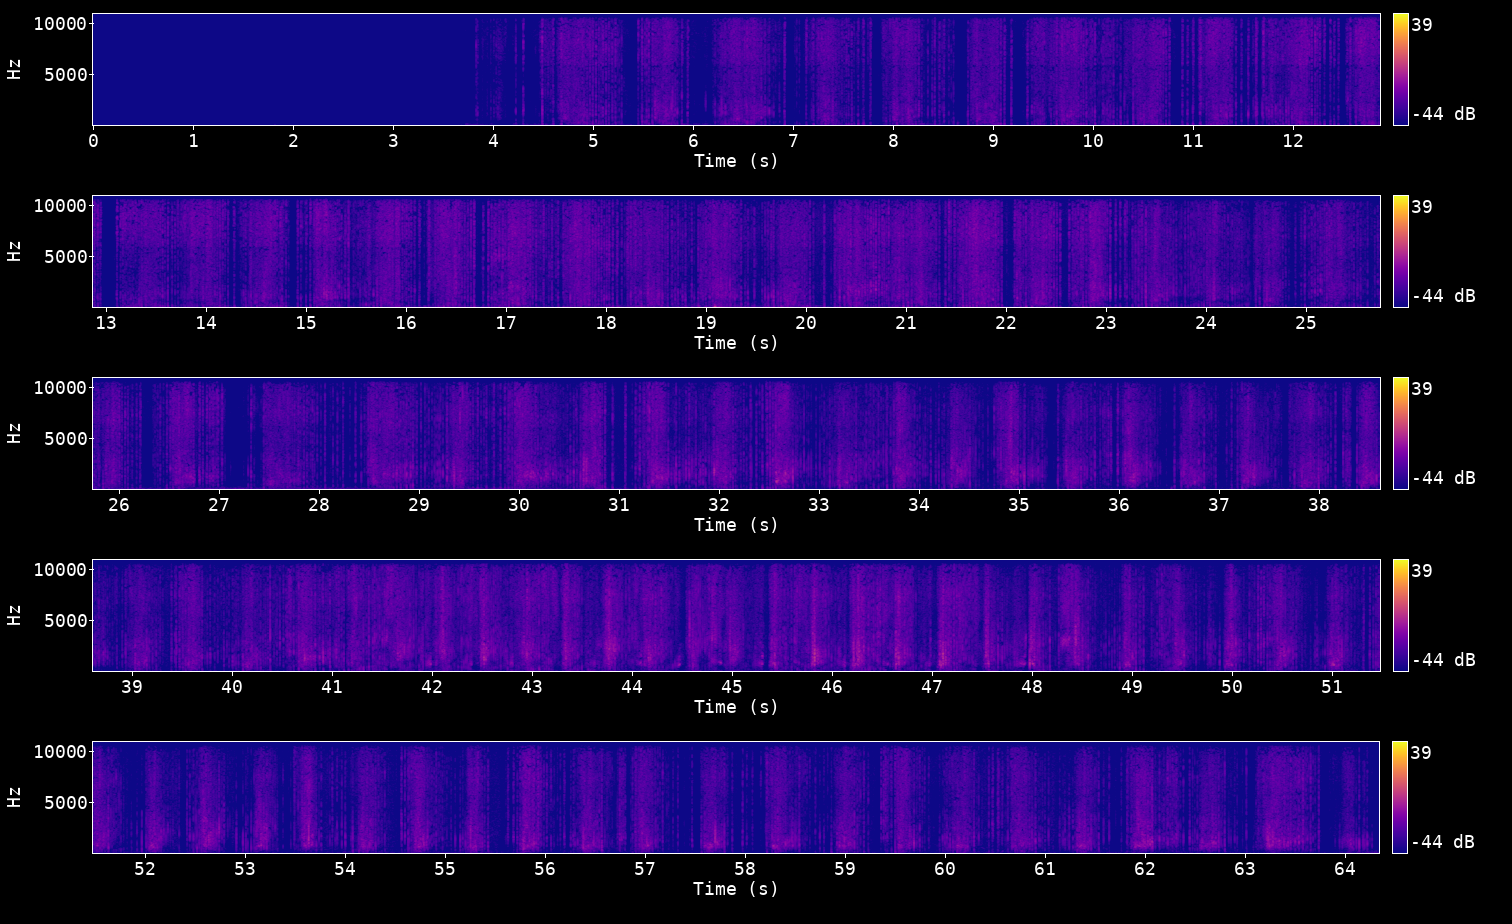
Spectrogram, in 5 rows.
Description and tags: Snow Walking Quiet
Walking quietly through well packed snow. The snow was on a plowed, unpaved road in Tabernash, Colorado. I was wearing size 10 Toms canvas shoes. The recording was done on an H6 with the standard XY capsule.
